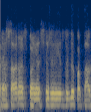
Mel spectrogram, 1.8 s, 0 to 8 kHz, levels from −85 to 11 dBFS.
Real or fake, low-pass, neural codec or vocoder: fake; 7.2 kHz; codec, 24 kHz, 3 kbps, HILCodec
